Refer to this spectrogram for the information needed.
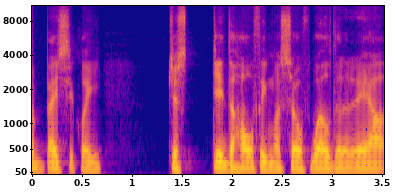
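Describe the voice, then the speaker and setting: Against a quiet background, a man with an Australian accent speaks at a medium pitch in a dark, mellow tone. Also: dry, close sound with no echo. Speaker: business owner. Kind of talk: interview. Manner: casual, filler-heavy.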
